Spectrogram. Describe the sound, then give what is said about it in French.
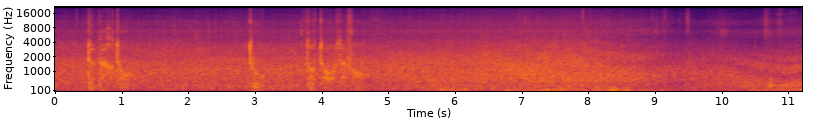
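Springs and small mountain streams flow with a steady, broad rushing and gurgling of water, constant in level, with a few brief clicks and splashes near the start. “Des sources, des ruisselets, des goulines.”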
